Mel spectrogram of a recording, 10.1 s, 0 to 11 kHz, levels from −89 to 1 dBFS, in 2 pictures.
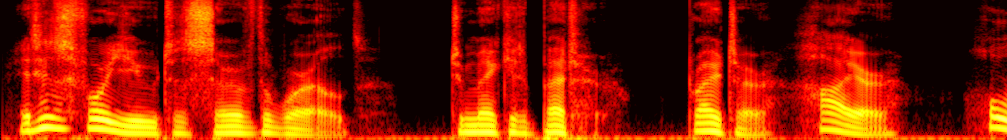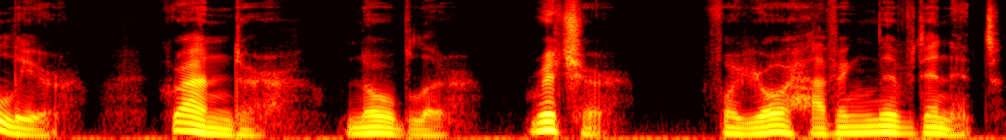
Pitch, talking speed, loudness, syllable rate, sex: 115 Hz, 145 wpm, -22 LUFS, 4.6 syllables/s, male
